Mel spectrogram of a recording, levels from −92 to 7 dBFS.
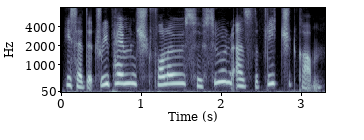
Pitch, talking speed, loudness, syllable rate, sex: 290 Hz, 235 wpm, -17 LUFS, 5.0 syllables/s, female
